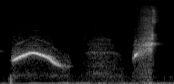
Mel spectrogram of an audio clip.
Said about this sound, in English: I'm not going to try and do one now, but the wolf whistle. Give us your best whistle now.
